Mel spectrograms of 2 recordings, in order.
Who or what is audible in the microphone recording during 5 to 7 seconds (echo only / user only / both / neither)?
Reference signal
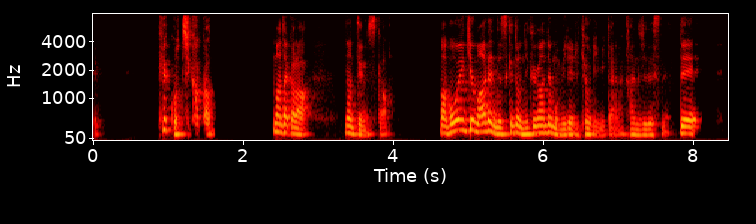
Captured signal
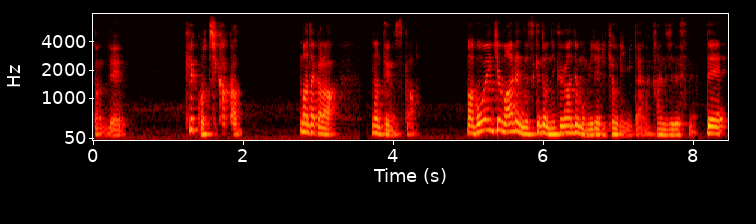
echo only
